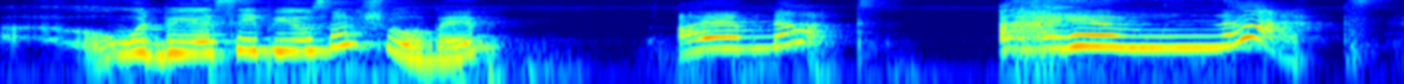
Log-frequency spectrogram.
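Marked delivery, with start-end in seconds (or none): 2.5-5.1 lightly voiced spouse protesting, higher; a playful high-pitched "I am not", stretched the second time; mock protest.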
